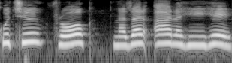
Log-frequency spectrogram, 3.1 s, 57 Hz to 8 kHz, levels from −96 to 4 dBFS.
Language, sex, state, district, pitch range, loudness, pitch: Hindi, female, Madhya Pradesh, Bhopal, 240-280 Hz, -13 LUFS, 260 Hz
